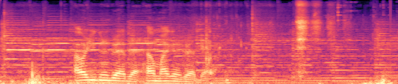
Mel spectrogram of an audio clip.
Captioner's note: laughs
